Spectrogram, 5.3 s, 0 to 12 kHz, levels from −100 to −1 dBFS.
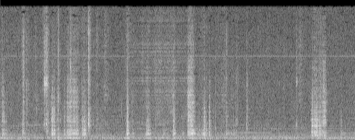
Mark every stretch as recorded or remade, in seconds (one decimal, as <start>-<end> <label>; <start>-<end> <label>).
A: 0.0-2.0 recorded; 2.0-2.9 remade; 2.9-5.3 recorded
